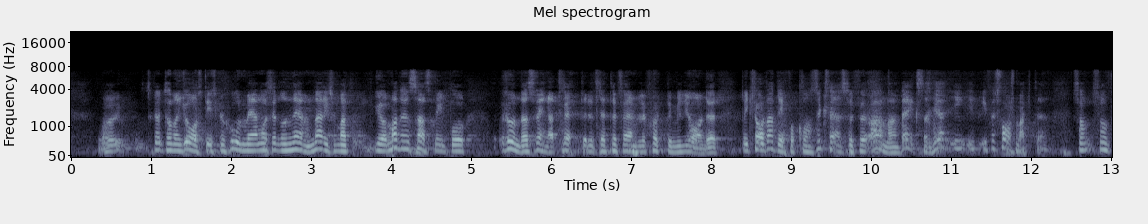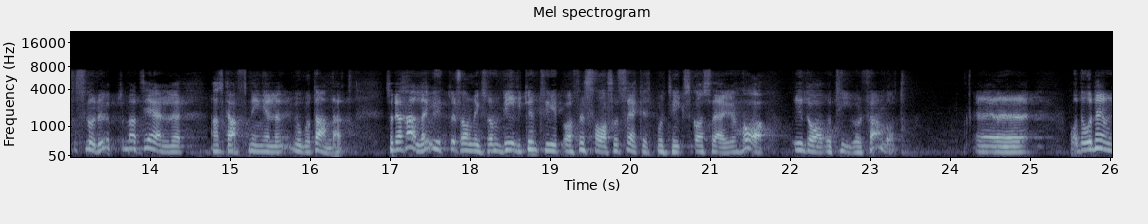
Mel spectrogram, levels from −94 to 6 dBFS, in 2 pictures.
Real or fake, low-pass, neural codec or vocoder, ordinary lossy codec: fake; 7.2 kHz; codec, 44.1 kHz, 2.6 kbps, DAC; none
